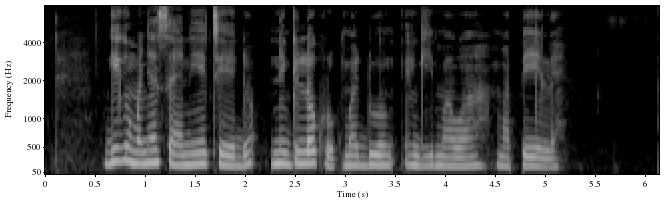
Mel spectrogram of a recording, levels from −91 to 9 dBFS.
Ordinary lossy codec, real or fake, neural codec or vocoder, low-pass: none; real; none; none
